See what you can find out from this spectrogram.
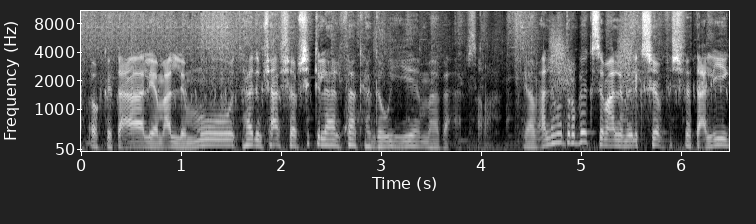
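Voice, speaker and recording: A man giving casual, rambling gameplay commentary, chatting to his viewers as he plays. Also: mid-range voice. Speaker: gaming YouTuber.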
